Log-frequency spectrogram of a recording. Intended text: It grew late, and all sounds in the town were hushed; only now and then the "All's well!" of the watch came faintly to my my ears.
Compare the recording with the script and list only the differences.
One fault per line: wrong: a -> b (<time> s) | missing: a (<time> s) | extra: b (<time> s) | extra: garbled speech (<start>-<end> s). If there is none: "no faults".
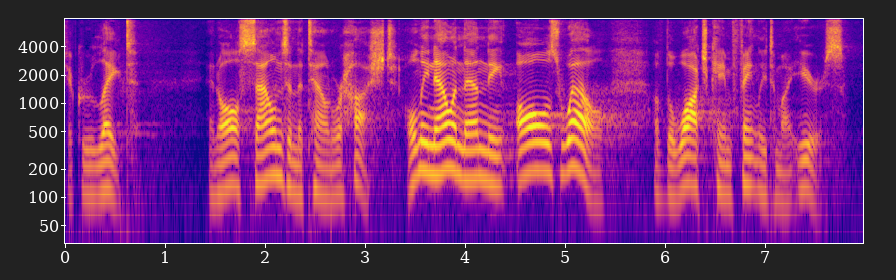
missing: my (7.3 s)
